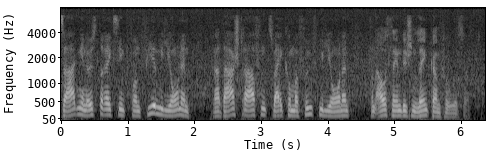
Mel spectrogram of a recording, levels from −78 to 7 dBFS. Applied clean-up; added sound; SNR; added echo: none; Stream; 16 dB; none.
